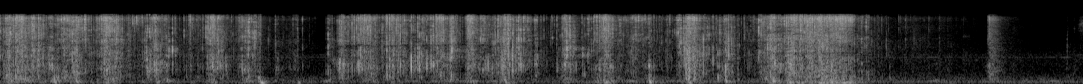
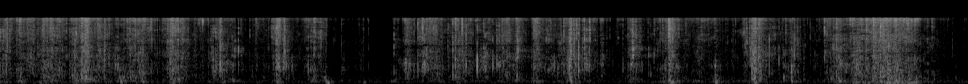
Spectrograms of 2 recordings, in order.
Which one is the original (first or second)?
first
